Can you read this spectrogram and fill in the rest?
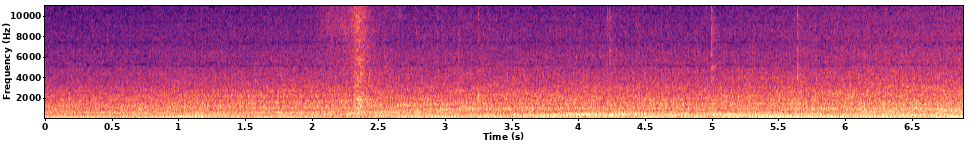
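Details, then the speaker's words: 1941 Gilbert 12-inch fan on low speed drawing 0.51 amps: quiet, even motor hum with steady tones and no ticking, rubbing or rattle; running smoothly, normal. "And there's no strange noises to this. It actually sounds like a machine, not some piece of junk."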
